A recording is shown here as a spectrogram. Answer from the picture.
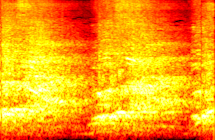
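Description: A small group of voices shouting together in a loud rallying cry, in two bursts with a short break about a second in.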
